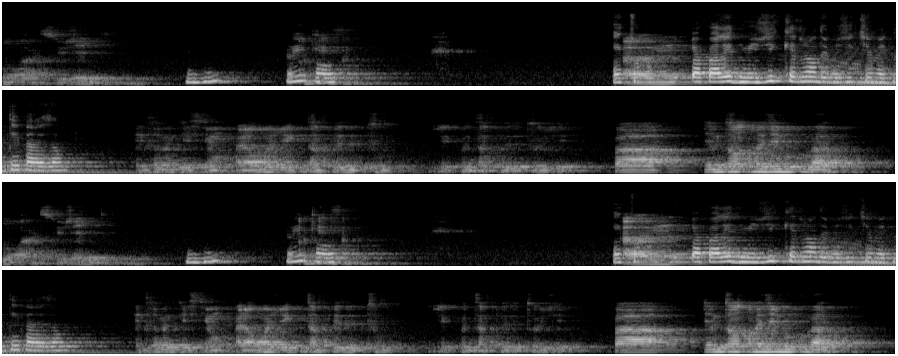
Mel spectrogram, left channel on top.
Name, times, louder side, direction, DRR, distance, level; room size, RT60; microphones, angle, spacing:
voice 1, 0.0-1.4 3.0-3.3 6.2-6.7 10.3-12.8 13.2-14.6 15.1-15.6 16.0-17.2, right 1 dB, 40° right, 1 dB, 5.0 m, -26 dB
voice 2, 1.8-2.2 2.8-3.3 6.1-6.3 6.9-9.6 13.6-13.7, left 2 dB, 40° left, 10 dB, 1.4 m, -19 dB
sound 1, 7.5-11.5, left 3 dB, 55° left, 0.7 m, -34 dB
21.5 x 19.5 x 9.5 m, 1.4 s
head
